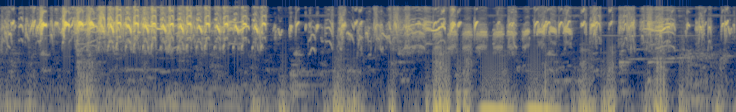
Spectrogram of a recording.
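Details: Recorded in natural habitat, a male olive-backed sunbird calling against a rival opens with a dense rapid rattle of thin notes, then scattered high chirps and squeaky slurs, over low rumbling thuds.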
